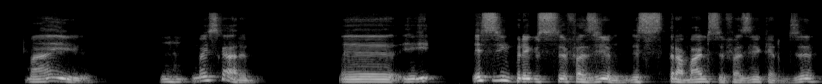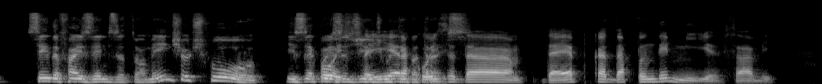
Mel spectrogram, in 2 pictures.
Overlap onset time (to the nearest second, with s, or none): 11 s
